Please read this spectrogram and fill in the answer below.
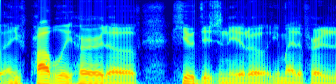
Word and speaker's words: Rio de Janeiro: of s Pao and you've probably heard of H de Janeiro you might have heard it as Rio de Janeiro but that's I'm I'm going for the brazzilian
